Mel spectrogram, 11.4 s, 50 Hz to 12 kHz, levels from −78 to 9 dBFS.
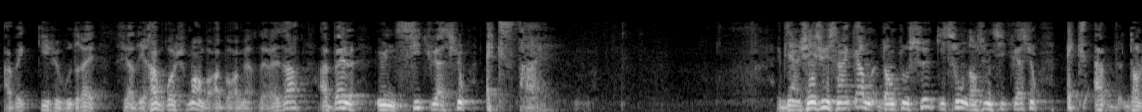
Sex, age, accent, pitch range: male, 60-79, French, 105-155 Hz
